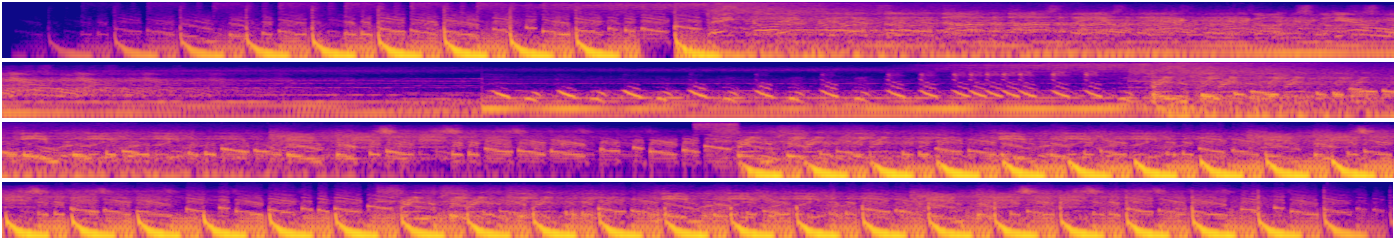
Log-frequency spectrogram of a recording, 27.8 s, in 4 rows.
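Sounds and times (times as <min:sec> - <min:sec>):
techno music: 0:00.1 - 0:08.1, 0:09.4 - 0:27.8.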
